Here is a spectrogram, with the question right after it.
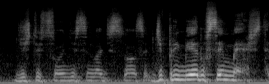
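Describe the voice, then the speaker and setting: A man's voice with audible room echo. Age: 60s. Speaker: university professor and course coordinator. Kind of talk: podcast discussion.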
